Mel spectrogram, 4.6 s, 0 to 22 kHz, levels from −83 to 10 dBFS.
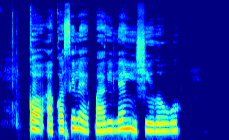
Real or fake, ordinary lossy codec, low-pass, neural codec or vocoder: fake; none; none; vocoder, 48 kHz, 128 mel bands, Vocos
